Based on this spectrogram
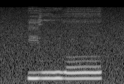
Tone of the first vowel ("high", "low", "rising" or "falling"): high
